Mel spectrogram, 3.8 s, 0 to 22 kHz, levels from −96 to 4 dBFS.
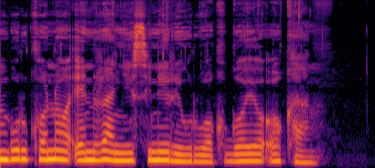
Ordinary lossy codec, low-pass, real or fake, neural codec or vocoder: none; none; real; none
